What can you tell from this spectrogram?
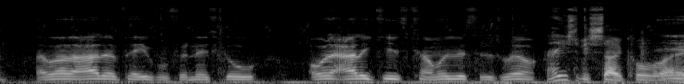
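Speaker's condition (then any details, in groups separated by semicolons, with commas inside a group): Cerebral palsy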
